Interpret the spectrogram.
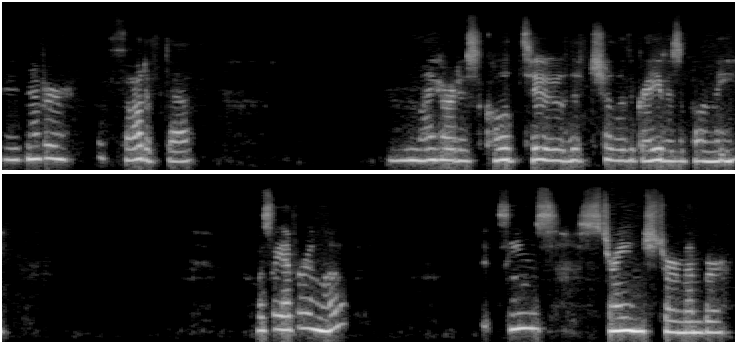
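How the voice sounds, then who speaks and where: A woman's voice: fairly high pitch, steady tone, takes it slowly, pauses often, mellow, slightly rough, dry recording, low-quality recording. A young woman acting a timid, torn young woman in love in a stage melodrama, hesitant and earnest. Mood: hushed, bleak. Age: young adult. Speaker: student actor. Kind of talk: stage acting in a one-act period melodrama.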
